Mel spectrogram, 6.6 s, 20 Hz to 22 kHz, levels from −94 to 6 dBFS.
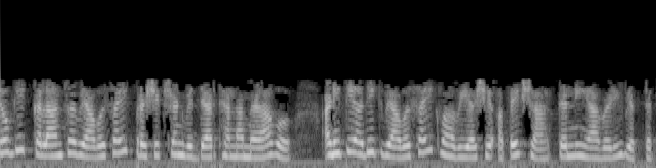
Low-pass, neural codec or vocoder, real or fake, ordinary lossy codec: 3.6 kHz; none; real; none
